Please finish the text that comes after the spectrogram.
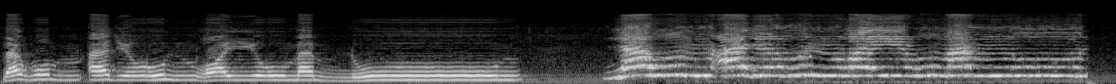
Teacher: यहाँ तनवीन के बाद गाइन है, यहाँ इजहार हल्की होगा · इस मीम पर इजहार होगा, इजहार शफवी।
